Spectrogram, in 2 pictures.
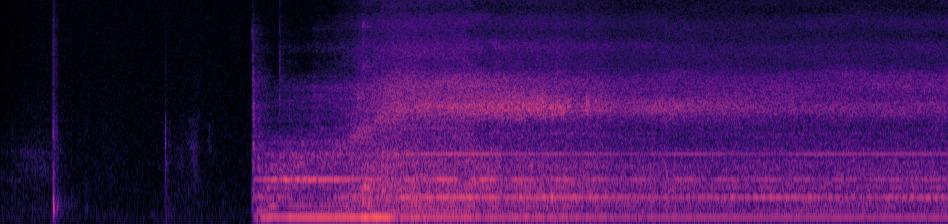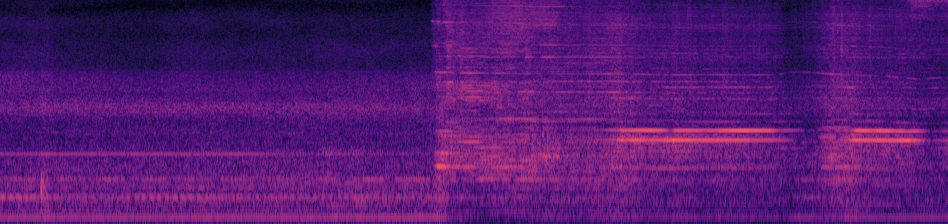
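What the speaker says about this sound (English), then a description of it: "and make my second cut." A table saw spins up sharply and rips through a board of wood being shaped into molding, its motor whining steadily under the cut for about eleven seconds before the tone shifts as the cut finishes.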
